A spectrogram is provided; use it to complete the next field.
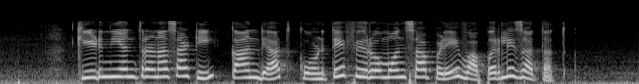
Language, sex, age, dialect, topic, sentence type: Marathi, female, 18-24, Standard Marathi, agriculture, question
